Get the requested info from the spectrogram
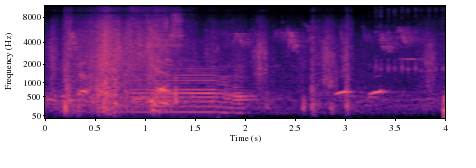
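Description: A cow mooing: one long, low call lasting about a second and a half.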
